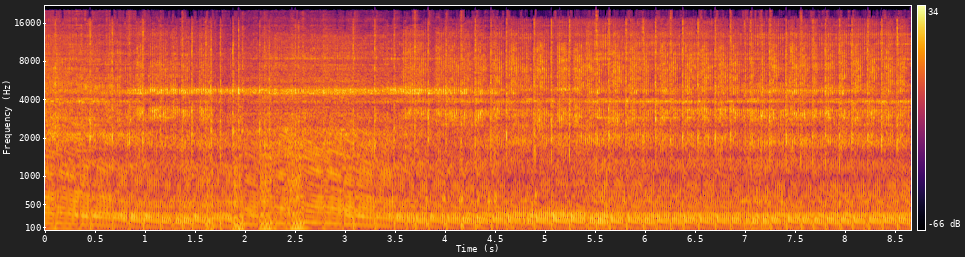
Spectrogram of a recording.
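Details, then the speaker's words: Husqvarna 36 chainsaw after carburetor clean-out and new fuel line and filter, running 50:1 mix on full choke; a steady, high two-stroke buzz with even firing and no misses, and it sounds like good compression. "Sounds good. Sound like good compression."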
